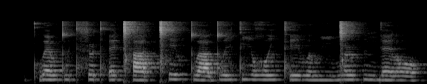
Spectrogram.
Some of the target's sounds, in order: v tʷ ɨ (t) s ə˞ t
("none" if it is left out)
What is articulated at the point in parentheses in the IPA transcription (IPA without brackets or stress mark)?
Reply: t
